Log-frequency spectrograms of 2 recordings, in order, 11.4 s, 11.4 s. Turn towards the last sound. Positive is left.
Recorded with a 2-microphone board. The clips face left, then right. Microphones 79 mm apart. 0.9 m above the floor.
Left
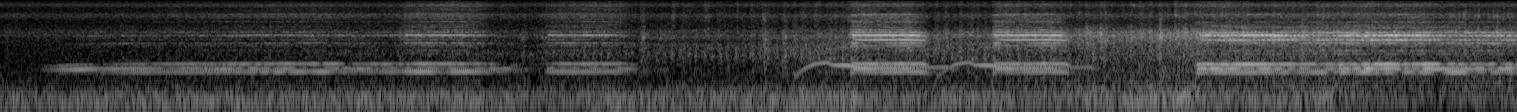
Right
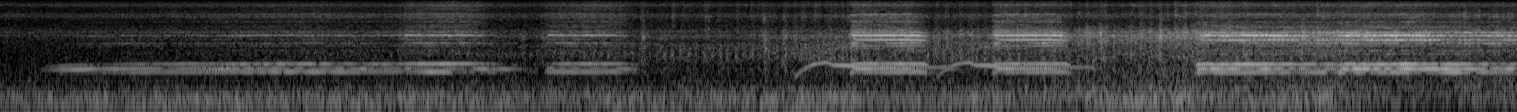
No sound to turn to.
